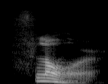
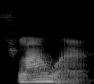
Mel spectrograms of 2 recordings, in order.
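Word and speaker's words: flour: many people call it Flor they they talk of Flor for baking Flor for baking but no it is pronounced exactly the same as this so both of them are pronounced flower flower see that so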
